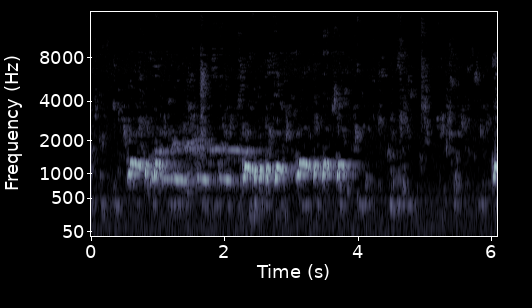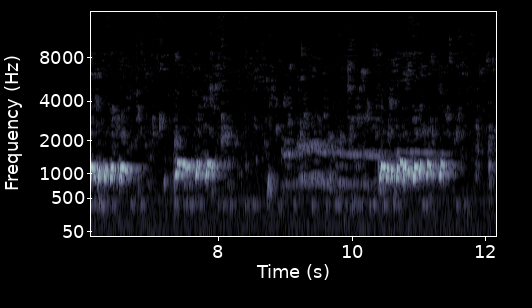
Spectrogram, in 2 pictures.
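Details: Owned zebra doves noted for powerful singing give repeated trilled coo phrases in pairs, each about a second long and vibrating at a steady pitch, with quiet gaps between groups and light ticking behind.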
